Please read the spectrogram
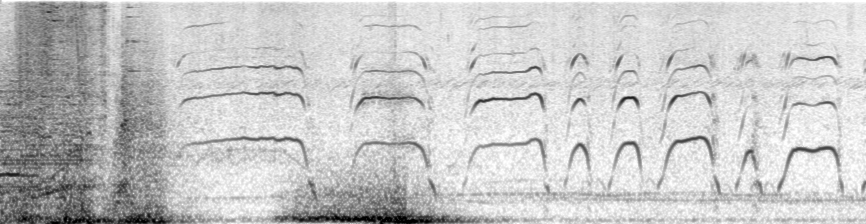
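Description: Film soundtrack: a loud crash-like hit with music in the first second, then a run of high-pitched whining tones, each rising, holding and falling away, coming shorter and quicker toward the end, over a low rumble a few seconds in.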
